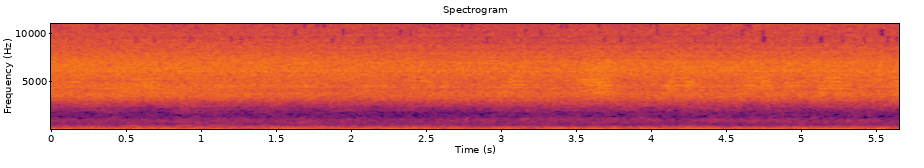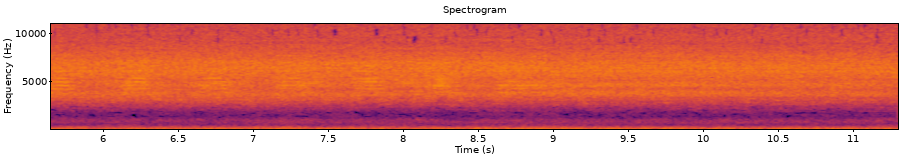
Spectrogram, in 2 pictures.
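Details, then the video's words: Cicadas calling on a summer day in the bamboo grove of Yongsan Family Park: a dense, unbroken hissing buzz, high and steady, with a faint pulsing texture and a slight shift in tone near four seconds, over low park rumble. "용산가족공원 대나무숲 매미소리"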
